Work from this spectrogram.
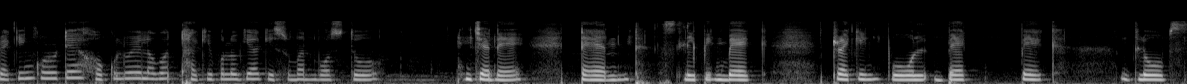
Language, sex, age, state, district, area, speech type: Assamese, female, 18-30, Assam, Dibrugarh, rural, spontaneous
